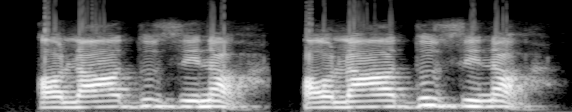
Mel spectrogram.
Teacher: الف لام کے بعد زے حرف شمسی ہے، اس لیے لام کی آواز خاموش ہے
